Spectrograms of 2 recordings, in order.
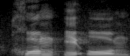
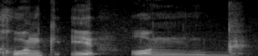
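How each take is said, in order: First: Each word ends with an m sound. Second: Each word ends with an ng sound. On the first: "на санскрите хум и хун" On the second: "А на тибетском это хунг и онг"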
